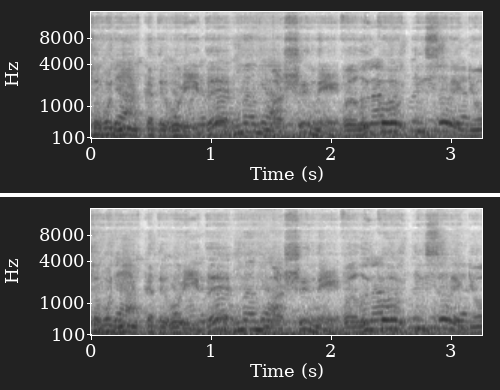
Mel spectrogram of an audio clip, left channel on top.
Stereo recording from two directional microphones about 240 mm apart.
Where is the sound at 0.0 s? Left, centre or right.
Left.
